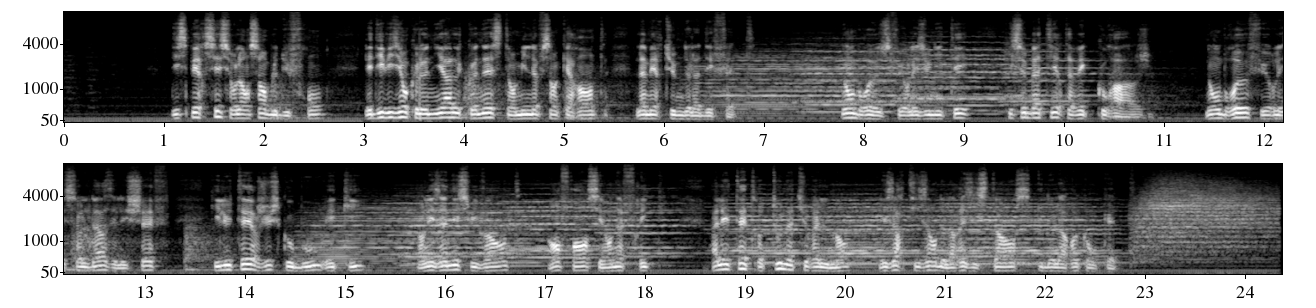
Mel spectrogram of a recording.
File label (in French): Marche; Troupes de marine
